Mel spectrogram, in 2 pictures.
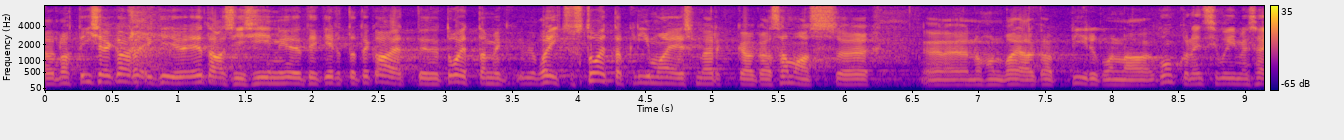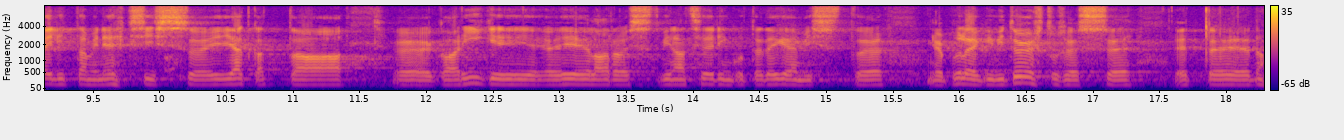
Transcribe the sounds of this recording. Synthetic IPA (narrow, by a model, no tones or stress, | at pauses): no̞ht̪eise̞kɑkie̞d̪ɑsisiːnt̪e̞kirjut̪ːˑɑt̪ːˑekɑːe̞t̪ːt̪o̞et̪ːˑɑmevɑlʲit̪su̥st̪o̞e̞t̪ːˑɑb̥̚kliːmɑe̞ːsmærkˑːeɑɡ̥ɑsɑmɑs | no̞ɦonvɑjɑkɑpiːrko̞nːɑko̞ŋkuɾe̞nt̪sivɤjme̞sæjlit̪ːˑɑminee̞hksisjæt̪̚kɑt̪ːˑɑ | kɑɾiːɡieːlɑrve̞st̪finɑnt̪se̞ːɾiŋɡut̪ːe̞t̪e̞ɡ̥e̞mist̪ | pɤle̞kivit̪øːst̪use̞se | ḛt̪ːno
